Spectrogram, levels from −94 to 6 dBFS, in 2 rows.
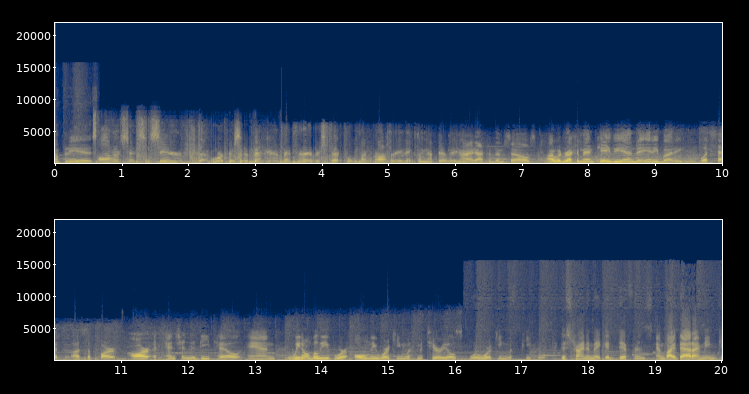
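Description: From 0.58 to 16.19 s, a call bitrate drop leaves sound watery and cut off above 6 kHz; the coarse texture separates it from filtering.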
